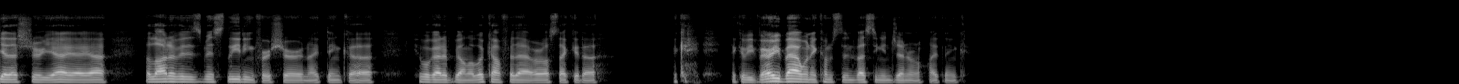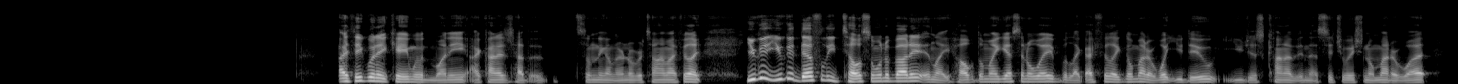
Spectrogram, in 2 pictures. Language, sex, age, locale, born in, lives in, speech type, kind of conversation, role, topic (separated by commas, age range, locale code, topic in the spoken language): English, male, 20-24, en-US, United States, United States, conversation, unstructured, none, What money goal are you proud of achieving?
